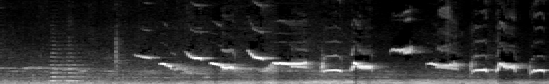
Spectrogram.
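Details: White-rumped shama training recording meant to make a shama respond at once: a soft low whistled opening, then a lively run of sharp down-slurred and hooked whistles, some high, repeated about every half second.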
